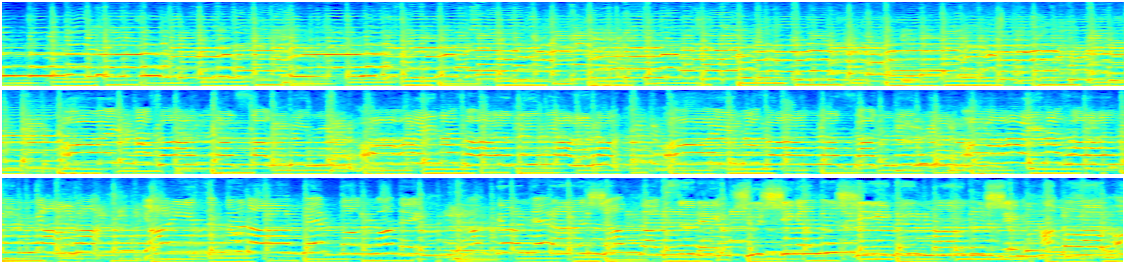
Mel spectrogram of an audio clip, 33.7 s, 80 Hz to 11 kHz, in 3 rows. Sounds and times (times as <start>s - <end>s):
Music: 0.0s - 33.6s.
